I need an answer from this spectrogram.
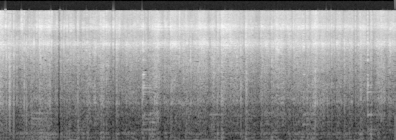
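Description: Chicken pieces and sliced onions sizzling in hot mustard oil in a stainless steel wok, being sautéed. The spatula stirs them with a scatter of scrapes and clicks against the pan.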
